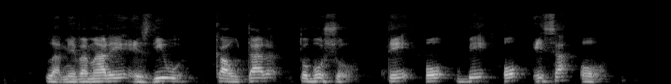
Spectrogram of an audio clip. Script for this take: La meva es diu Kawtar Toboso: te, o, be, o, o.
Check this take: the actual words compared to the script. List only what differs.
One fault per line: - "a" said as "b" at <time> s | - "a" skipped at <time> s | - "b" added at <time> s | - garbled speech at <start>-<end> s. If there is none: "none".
- "mare" added at 0.9 s
- "essa" added at 5.4 s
